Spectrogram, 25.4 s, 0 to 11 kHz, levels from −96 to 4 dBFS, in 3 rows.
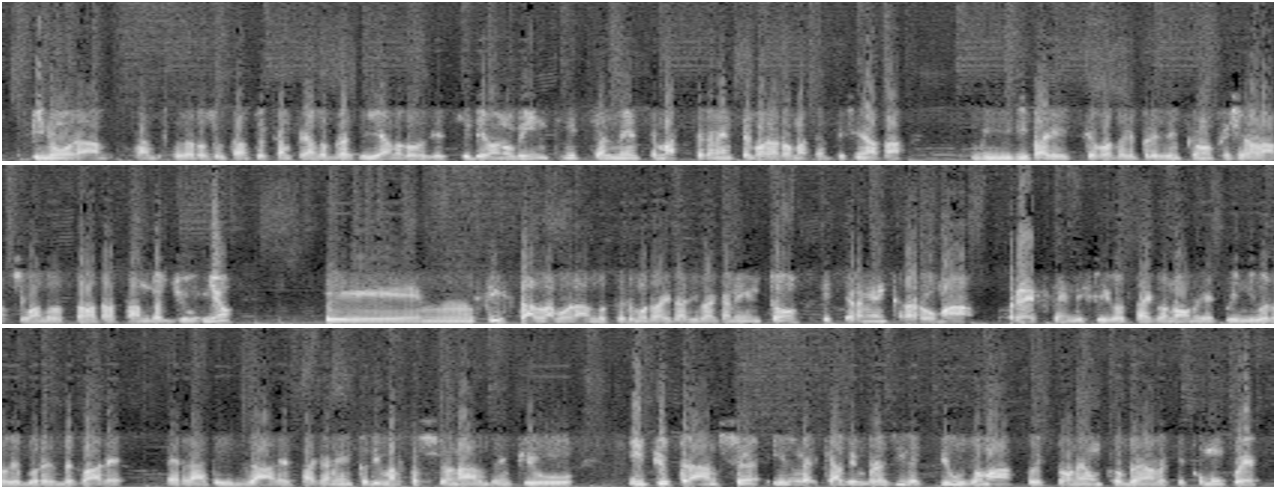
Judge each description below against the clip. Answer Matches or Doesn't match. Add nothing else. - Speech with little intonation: Matches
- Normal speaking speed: Doesn't match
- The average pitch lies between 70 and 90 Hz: Matches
